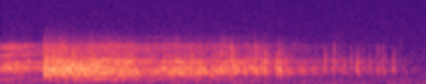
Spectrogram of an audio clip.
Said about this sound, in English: Hit the dirt. It's a Jerry plane.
